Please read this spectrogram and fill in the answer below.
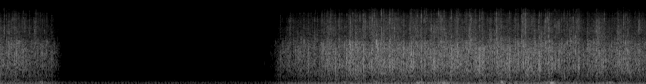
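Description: Studio audience applauding and cheering, cut off abruptly about half a second in by a gap of near silence lasting about two seconds, then applause again.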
